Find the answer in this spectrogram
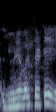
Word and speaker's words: university: So, university is pronounced as U. It's YEW, I think.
